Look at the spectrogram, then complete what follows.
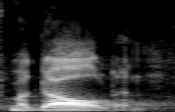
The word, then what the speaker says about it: Mangaldan: to pronounce that correctly, Magaldan, but the N has got to be heard somewhere, Mangaldan, but the way I heard it pronounced was Magaldan, but it was north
